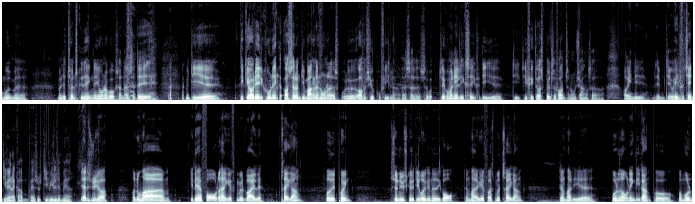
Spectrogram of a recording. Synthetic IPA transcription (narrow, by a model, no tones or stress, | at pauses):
kʰɒ̽muð̰ˠme | mele̝d̥t͡sʰønsɡ̥ið̩ˠheŋənəionɐb̥ɔɡ̥sɒnælsɒd̥e̝ | mend̥iø | d̥iɡ̥joːɐɾ̥e̝d̥ikʰunəe̝ɡ̥ɒ̽sːel̰ɒ̽md̥imɑ̈ŋləð̩ˠno̝ːnæd̥æɐsɒ̽fn̩siʊəpʰʁo̝fḭːlɐælsɒsɒ̽d̥e̝kʰumæne̝ːnlie̝ɡ̥əse̝̰ːfɒd̥ḭːød̥id̥ifeɡ̥̚d̥æɒ̽sːb̥e̝lsɑ̈ɪfʁɑmsɒno̝ːn̩ɕɑ̈ŋsɐɒɒ̽e̝̰ːnlijæmnd̥ejo̝he̝ːld̥fɒ̽t͡ɕʰḛːnd̥iʋen̰ɐkʰɑ̈mb̥̚n̩fɒjäɪsynsd̥iʋiləd̥e̝me̝ːɐjʔæd̥e̝synsjɑ̈ɒ | ɒ̽nuɦɑ̈ | ide̝hæɐ̰fɒːɒ̰ːd̥æhɑjeɡ̥efmød̥ʋɑ̈ɪlə | t͡sʰʁɛ̰ːɡ̥ɑ̈ŋə | fɔ̽ːðˠed̥̚pʰɔ̽eŋ | sønysɡ̥əd̥iʁœɡ̥ð̞̩ˠne̝ðˠiɡ̥ɒ̰ː | d̥emhɑ̈jɑeɡ̥efɒ̽smød̥̚ˠt͡sʰʁɛ̰ːɡ̥ɑ̈ŋə | d̥emhɑ̈ɾ̥iø | mɔ̽nð̩ˠɒ̰ʊ̰e̝neŋ̰ɡ̥l̩ɡ̥ɑ̈ŋ̰pʰɒ̽ʋɒmɔ̰̽ːl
